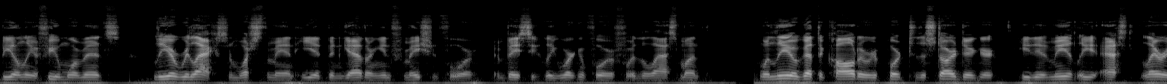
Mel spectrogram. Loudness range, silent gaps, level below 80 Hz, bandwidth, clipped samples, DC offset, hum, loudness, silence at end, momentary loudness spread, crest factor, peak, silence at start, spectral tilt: 5 LU; none; -50 dBFS; 16.5 kHz; under 0.1%; under 0.1%; none; -31 LUFS; 0 s; 13 LU; 22 dB; -10 dBFS; 0 s; -1.5 dB/octave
